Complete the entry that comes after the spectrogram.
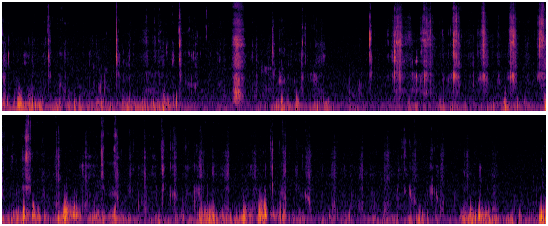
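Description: A person chewing boiled buffalo offal close to the microphone, with a run of crisp crunching clicks about six to eight seconds in.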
